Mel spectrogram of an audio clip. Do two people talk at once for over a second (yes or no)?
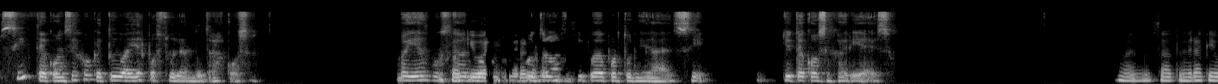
yes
